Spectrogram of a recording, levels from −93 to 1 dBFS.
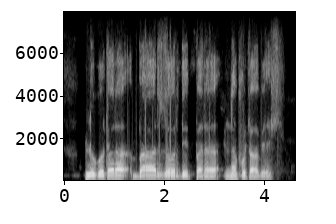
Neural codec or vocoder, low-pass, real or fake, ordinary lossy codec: none; 7.2 kHz; real; Opus, 32 kbps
